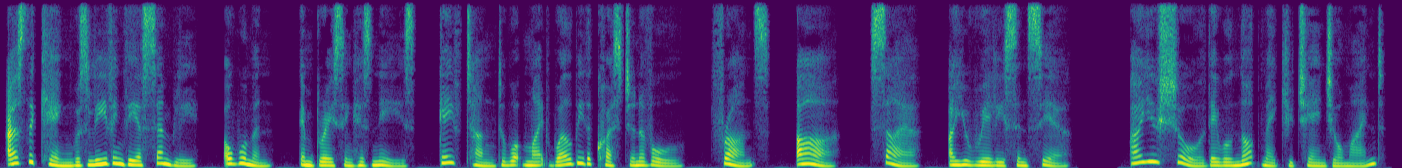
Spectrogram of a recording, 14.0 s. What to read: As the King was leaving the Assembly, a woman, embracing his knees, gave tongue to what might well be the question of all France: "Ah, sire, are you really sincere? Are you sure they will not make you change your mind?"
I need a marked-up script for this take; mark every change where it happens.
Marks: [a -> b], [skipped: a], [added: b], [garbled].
As the King was leaving the Assembly, a woman, embracing his knees, gave tongue to what might well be the question of all France: "Ah, sire, are you really sincere? Are you sure they will not make you change your mind?"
